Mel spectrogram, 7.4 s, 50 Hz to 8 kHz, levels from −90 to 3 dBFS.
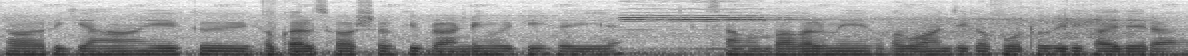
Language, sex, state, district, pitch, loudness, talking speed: Hindi, male, Madhya Pradesh, Umaria, 115 Hz, -19 LUFS, 185 wpm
